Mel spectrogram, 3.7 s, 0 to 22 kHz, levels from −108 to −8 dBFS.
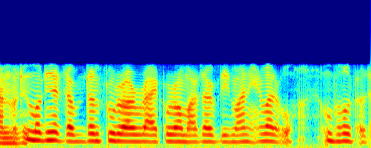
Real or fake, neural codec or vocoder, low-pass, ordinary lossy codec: fake; autoencoder, 22.05 kHz, a latent of 192 numbers a frame, VITS, trained on many speakers; 3.6 kHz; none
